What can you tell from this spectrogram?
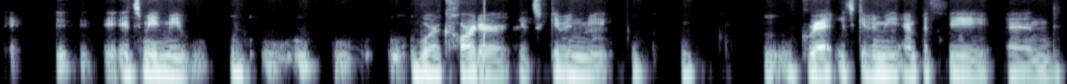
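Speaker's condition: Stutter; markedly less coherent speech around age 20 to 21; still stutters, speech more conversational and coherent than in early twenties; blocks, repetitions, pauses while speaking, otherwise conversational and coherent; blocks

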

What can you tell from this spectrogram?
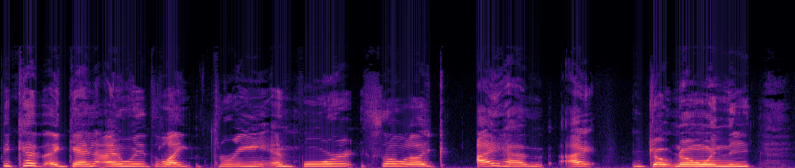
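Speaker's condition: Cerebral palsy; born addicted

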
